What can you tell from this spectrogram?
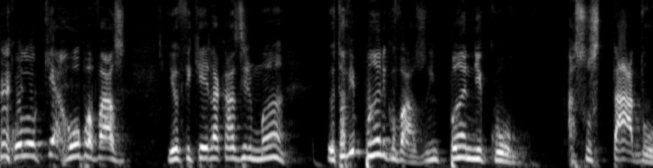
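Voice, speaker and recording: A man's high voice with very wide pitch swings and long, frequent pauses at a moderate pace, on a very clean recording with a silent background. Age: 40s. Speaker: missionary and church deacon. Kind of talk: testimony.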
